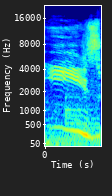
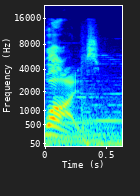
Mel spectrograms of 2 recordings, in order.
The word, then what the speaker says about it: Ys: It's pronounced Ease or whatever, but I'm pronouncing it wise.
